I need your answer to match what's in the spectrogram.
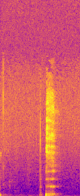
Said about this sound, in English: It was quite a slow, smooth one, that was. A very feminist burp.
